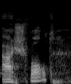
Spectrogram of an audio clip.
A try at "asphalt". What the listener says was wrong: It's not asphalt. There's no H. Just saying.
